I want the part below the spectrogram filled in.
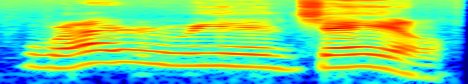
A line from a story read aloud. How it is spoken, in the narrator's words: he slurred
